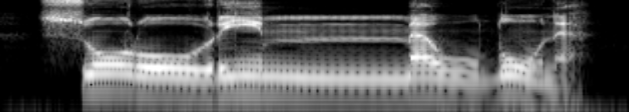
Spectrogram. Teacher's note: The first one is heavy because it has dhamma, and the second one directly afterward is light because it has tanween kasra.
